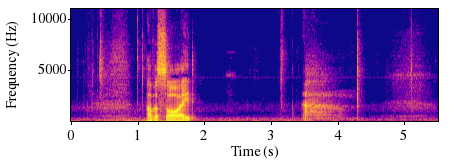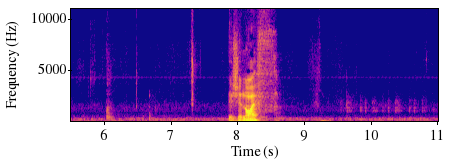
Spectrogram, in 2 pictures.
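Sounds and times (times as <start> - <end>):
person breathing: 0.3 - 1.1, 3.4 - 5.6.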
